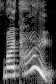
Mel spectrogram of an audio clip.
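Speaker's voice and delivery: high, loud cry of alarm; exclaimed. A narrator's reading. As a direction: squeal it out in a panic. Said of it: "exclaimed Amelia Bedelia".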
